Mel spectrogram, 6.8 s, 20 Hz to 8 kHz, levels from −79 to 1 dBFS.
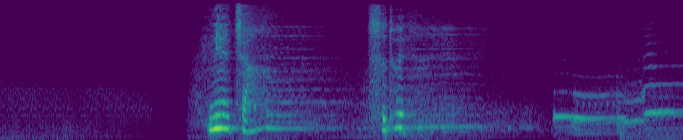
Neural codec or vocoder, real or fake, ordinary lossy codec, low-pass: codec, 16 kHz, 0.4 kbps, LongCat-Audio-Codec; fake; none; 7.2 kHz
